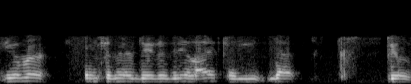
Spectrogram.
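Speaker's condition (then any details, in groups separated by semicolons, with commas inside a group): Cerebral palsy; cannot be hidden when acting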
